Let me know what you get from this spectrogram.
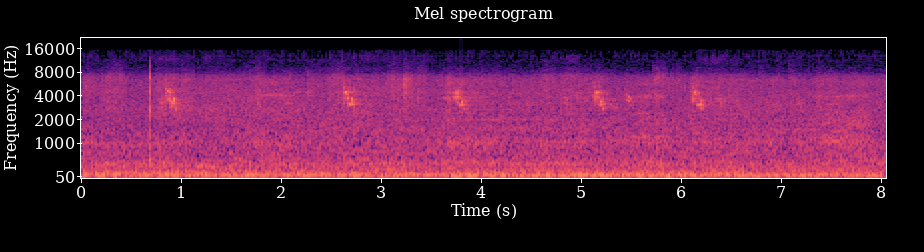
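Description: A small bird chirping outdoors: short high chirps repeating roughly once a second over a steady low rumble, with one sharp click about a second in.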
